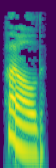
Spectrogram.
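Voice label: "hulled", English, uk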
